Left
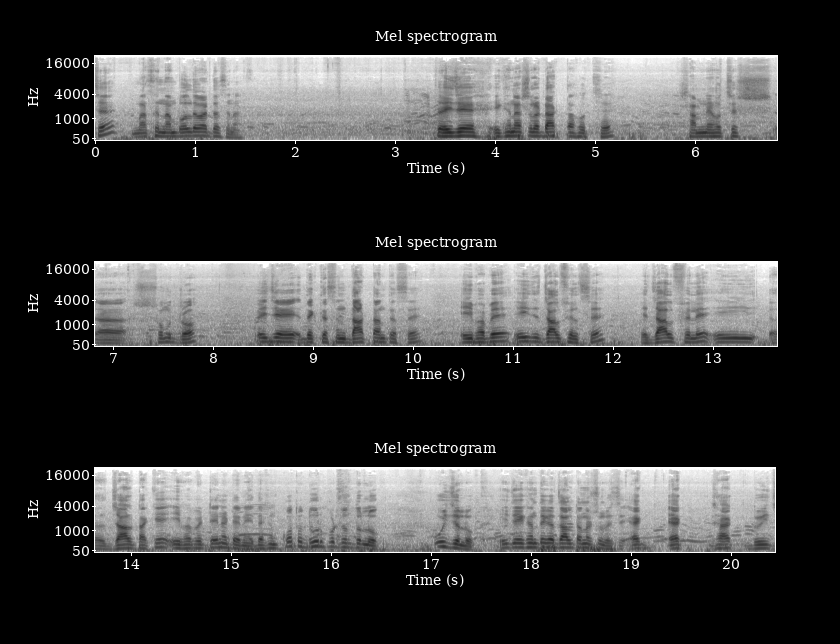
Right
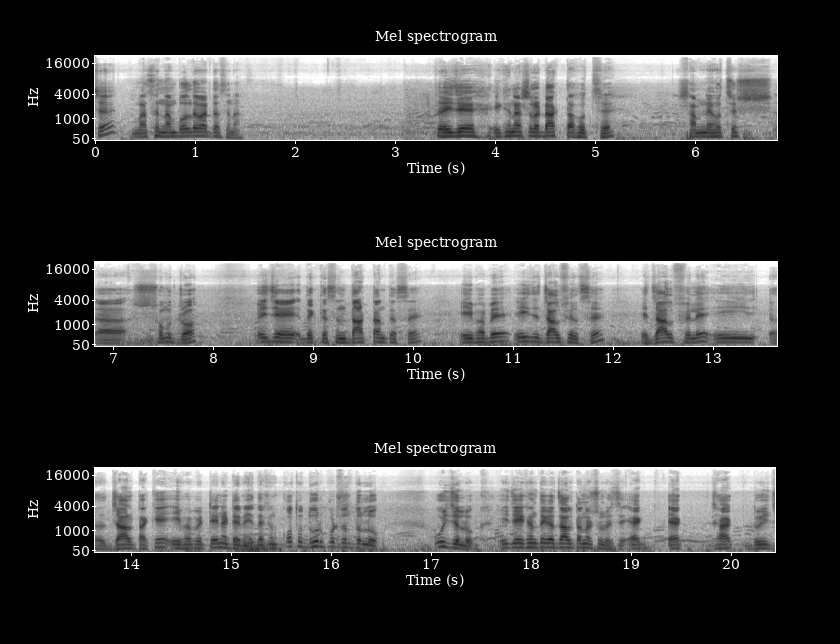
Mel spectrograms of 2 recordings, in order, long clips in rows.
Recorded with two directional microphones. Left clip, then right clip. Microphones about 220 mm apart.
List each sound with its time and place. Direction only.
0.0 s speech: 5° left (ahead or behind)
3.4 s speech: 10° left (ahead or behind)
4.7 s a man's voice: 15° right (ahead or behind)
5.8 s speech: centre (ahead or behind)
